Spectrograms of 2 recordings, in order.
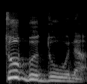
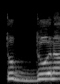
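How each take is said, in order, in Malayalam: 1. "b" വ്യക്തമായ കുതിപ്പോടെ വിടുന്നു. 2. "b" പിടിച്ചുവെച്ചതാണ്, വ്യക്തമായ കുതിപ്പില്ല. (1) "ബ് എന്ന് കൃത്യമായിട്ട് തന്നെ പറയാം" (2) "തുബ്ദൂന എന്ന് പറയാൻ പാടില്ല"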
